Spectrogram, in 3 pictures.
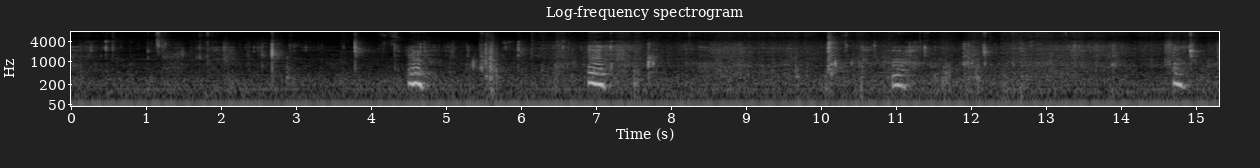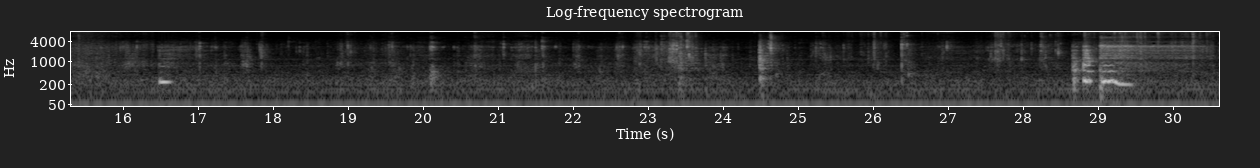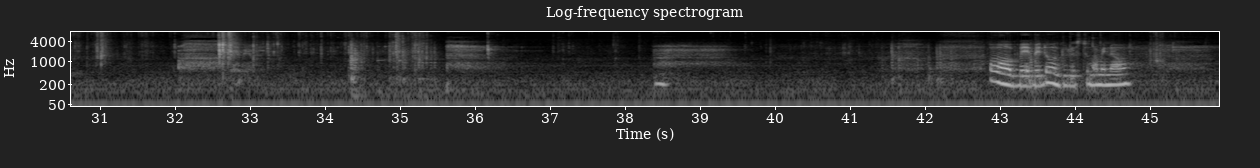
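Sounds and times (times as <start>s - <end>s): chewing and crunching: 0.0s - 35.6s, 36.2s - 38.4s, 39.6s - 42.4s, 44.8s - 45.9s.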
